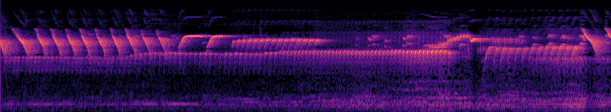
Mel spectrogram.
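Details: Canary song: a fast series of repeated downslurred notes, then long sustained rolling trills and a rising slide, ending with renewed rapid repeated notes, all high-pitched and loud.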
